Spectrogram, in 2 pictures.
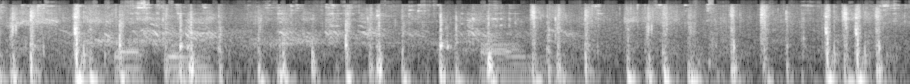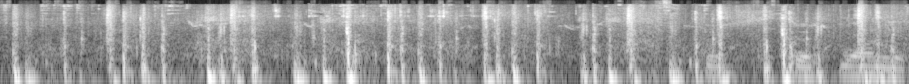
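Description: Horse hooves clip-clop steadily through a medieval role-playing game, Kingdom Come, a fast rhythmic trot of sharp hoof strikes running the whole stretch, with voices talking over them and an occasional whinny.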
